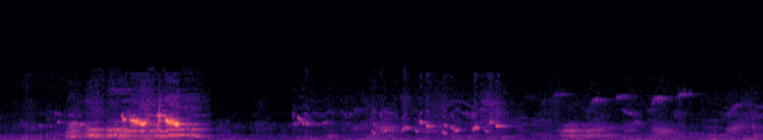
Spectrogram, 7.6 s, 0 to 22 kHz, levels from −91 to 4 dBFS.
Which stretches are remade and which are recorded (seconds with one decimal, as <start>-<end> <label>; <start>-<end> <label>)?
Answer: 0.0-1.3 recorded; 1.3-2.1 remade; 2.1-7.6 recorded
